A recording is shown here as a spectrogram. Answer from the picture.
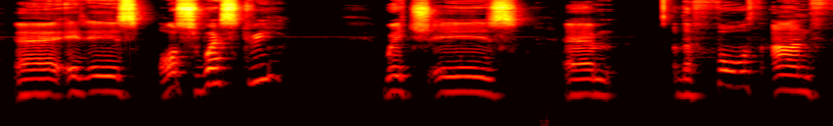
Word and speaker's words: Oswestry: I want to try and get the pronunciation right on this name. It is Oswestry, which is the 4th and 5th.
